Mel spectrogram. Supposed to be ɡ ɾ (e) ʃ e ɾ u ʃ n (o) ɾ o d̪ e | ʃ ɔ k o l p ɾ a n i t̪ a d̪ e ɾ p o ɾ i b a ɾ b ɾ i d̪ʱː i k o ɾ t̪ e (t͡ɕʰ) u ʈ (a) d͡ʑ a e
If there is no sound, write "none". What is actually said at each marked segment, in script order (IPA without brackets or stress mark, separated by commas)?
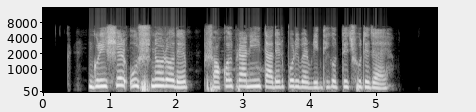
i, o, t͡ɕʰ, e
